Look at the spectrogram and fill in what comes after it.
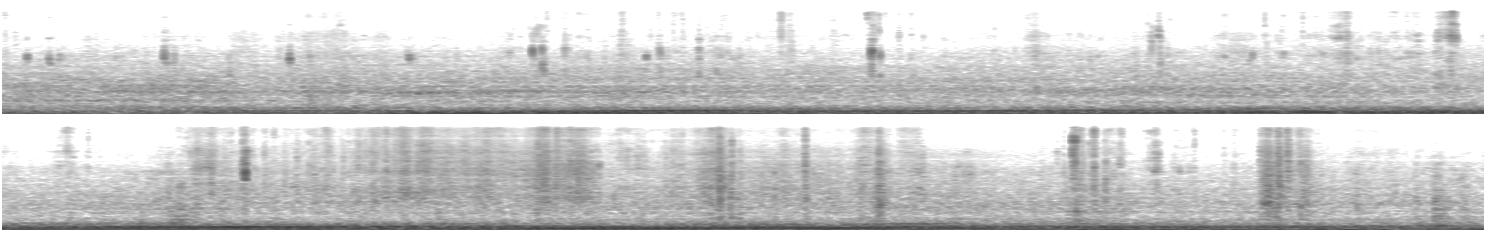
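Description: Someone chewing French fries while handling a paper food wrapper, giving scattered crackles and clicks, over a steady low rumble.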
